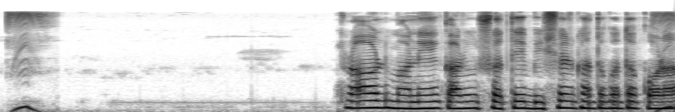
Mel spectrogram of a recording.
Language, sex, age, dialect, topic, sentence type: Bengali, female, 51-55, Standard Colloquial, banking, statement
